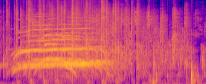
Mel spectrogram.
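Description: Audience applauding, with several voices whooping in long held calls over the clapping for about two seconds; the clapping then thins out, and a single thump comes near the end.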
